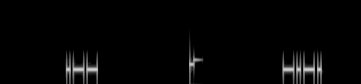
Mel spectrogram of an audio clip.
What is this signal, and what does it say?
Morse code, heard as a keyed tone, about 36 wpm, 700 Hz. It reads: W C
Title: Single Letters 35wpm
